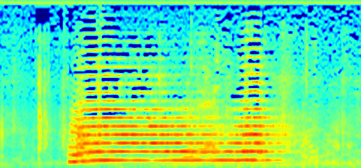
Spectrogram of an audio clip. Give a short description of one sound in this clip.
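A bugle plays a long, steady call.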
